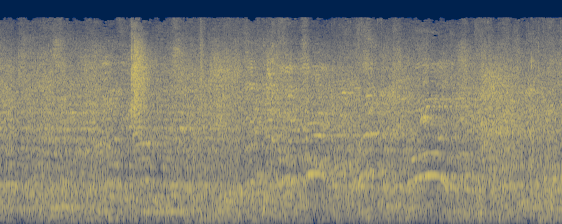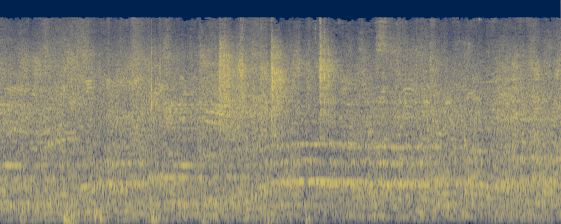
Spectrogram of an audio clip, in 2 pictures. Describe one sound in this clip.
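Ice skates scrape and carve on ice.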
